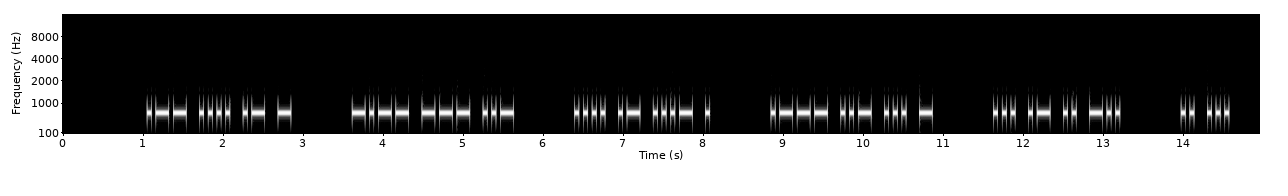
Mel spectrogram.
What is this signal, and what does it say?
Morse code, heard as a keyed tone, about 22 wpm, 700 Hz. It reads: WHAT YOU HAVE JUST SAID IS
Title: 2x Word-Spacing - Sentences from Top 200 Words - 22wpm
